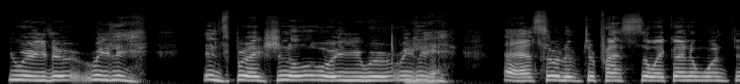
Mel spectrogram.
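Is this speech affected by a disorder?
Yes: cerebral palsy; quadriplegic cerebral palsy.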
